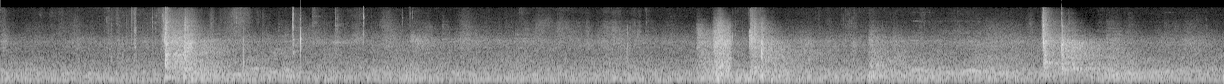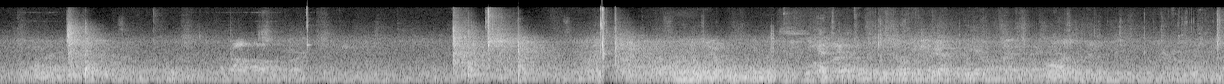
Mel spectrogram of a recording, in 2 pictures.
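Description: Compound bows being shot: several sharp cracks of arrows released and striking foam targets, spaced a few seconds apart.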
